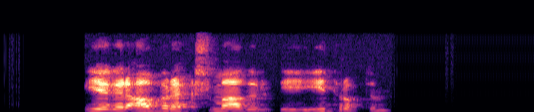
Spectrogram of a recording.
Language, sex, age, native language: Icelandic, female, 50-59, Icelandic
